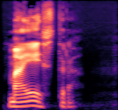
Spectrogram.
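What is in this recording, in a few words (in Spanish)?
"maestra", Spanish, female; AppLenguaje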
